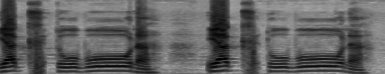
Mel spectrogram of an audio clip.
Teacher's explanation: dan panjangkan bu sepanjang dua harakat karena ia mad thabi'i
